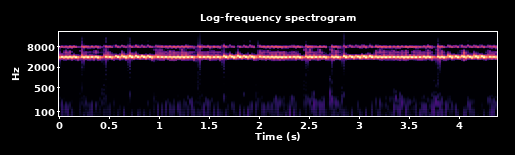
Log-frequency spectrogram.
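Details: Unbroken, shrill trill from an Emma field cricket, a 2020 National Institute of Biological Resources recording: fast, slightly throbbing pulses at a constant high pitch over a faint low background murmur.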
